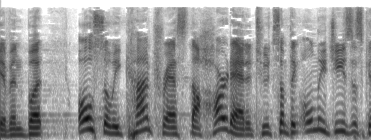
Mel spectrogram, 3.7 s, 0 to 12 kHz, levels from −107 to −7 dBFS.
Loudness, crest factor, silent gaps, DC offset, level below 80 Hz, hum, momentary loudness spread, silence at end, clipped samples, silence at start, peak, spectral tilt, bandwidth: -24 LUFS; 18 dB; none; under 0.1%; -56 dBFS; none; 6 LU; 0 s; under 0.1%; 0 s; -6 dBFS; -5 dB/octave; 10.5 kHz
